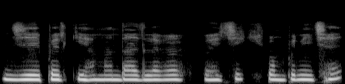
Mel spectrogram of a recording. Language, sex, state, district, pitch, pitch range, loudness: Maithili, female, Bihar, Samastipur, 220 Hz, 215-225 Hz, -17 LUFS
